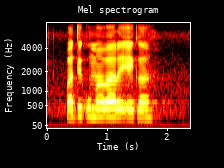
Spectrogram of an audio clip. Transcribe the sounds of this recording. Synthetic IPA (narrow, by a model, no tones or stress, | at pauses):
βatikumaβaɾiɛka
